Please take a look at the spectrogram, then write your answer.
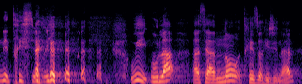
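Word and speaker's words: Ulla: Oui, Oula, c'est un nom très original. Ça s'écrit U-L-L-A.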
